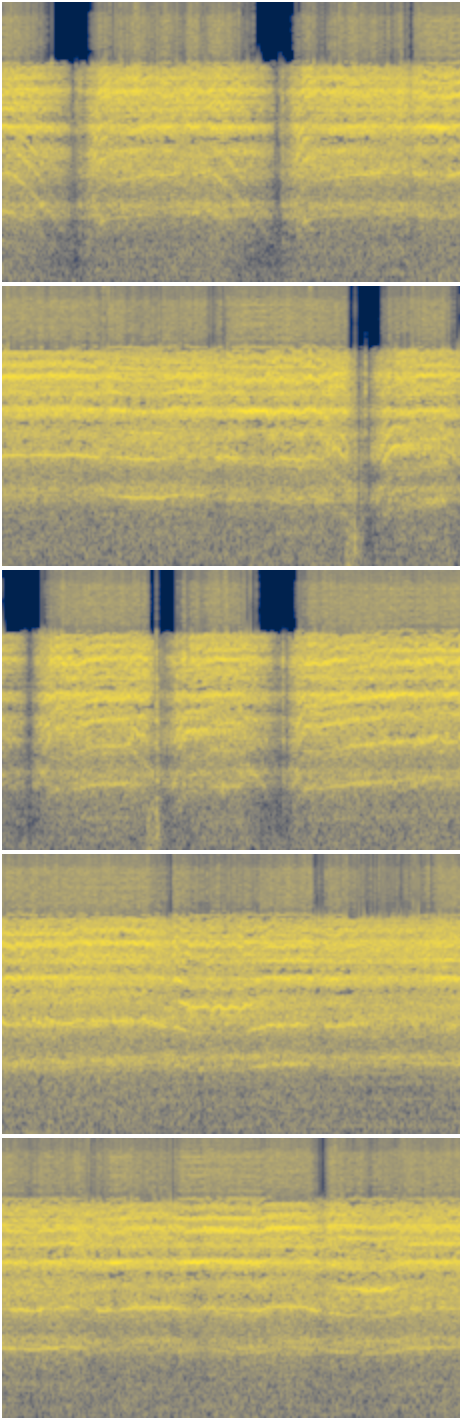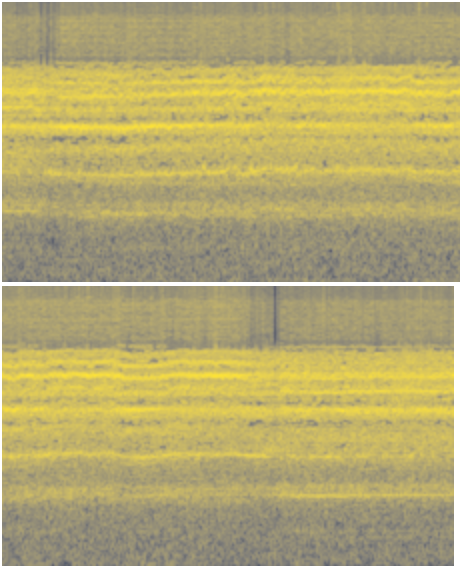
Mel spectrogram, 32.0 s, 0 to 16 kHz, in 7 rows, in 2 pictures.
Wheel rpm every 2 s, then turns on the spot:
130, 140, 230, 220, 100, 120, 170, 220, 220, 230, 220, 220, 210, 220, 230, 230.
8-10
